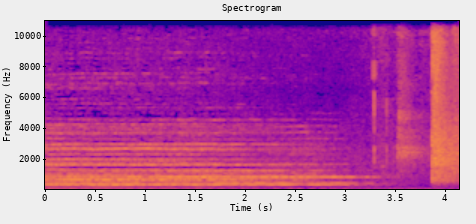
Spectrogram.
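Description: A choir sings a held chord in a reverberant hall.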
